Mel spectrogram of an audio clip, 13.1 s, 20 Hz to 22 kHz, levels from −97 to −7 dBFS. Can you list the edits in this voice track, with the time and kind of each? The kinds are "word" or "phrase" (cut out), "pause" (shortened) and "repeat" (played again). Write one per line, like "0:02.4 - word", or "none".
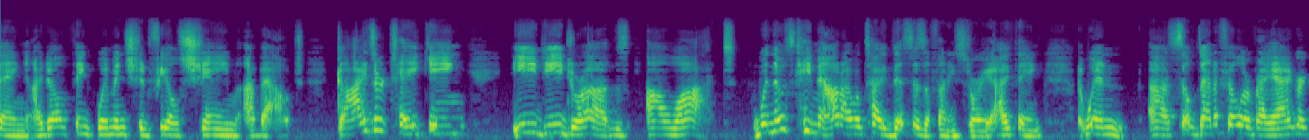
none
